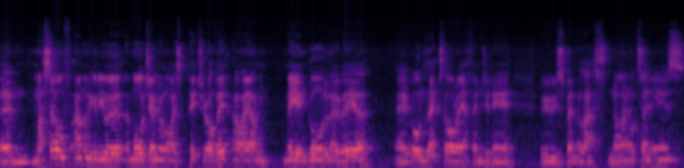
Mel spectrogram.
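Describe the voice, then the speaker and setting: With an East Midlands accent, a man at medium pitch keeps a fairly even intonation and moderate pace amid audible room echo. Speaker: activist speaker. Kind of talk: public talk. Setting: room with live audience, no mic. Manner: loud; halting.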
